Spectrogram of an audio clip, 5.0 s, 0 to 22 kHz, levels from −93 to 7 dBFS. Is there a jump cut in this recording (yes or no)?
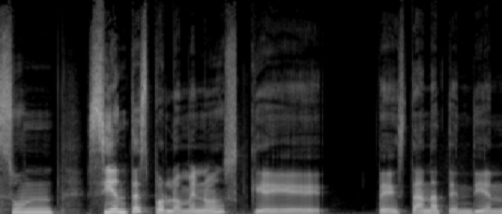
no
